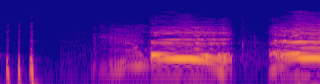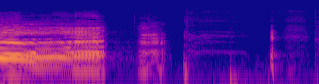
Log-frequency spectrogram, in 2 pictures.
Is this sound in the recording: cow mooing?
yes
